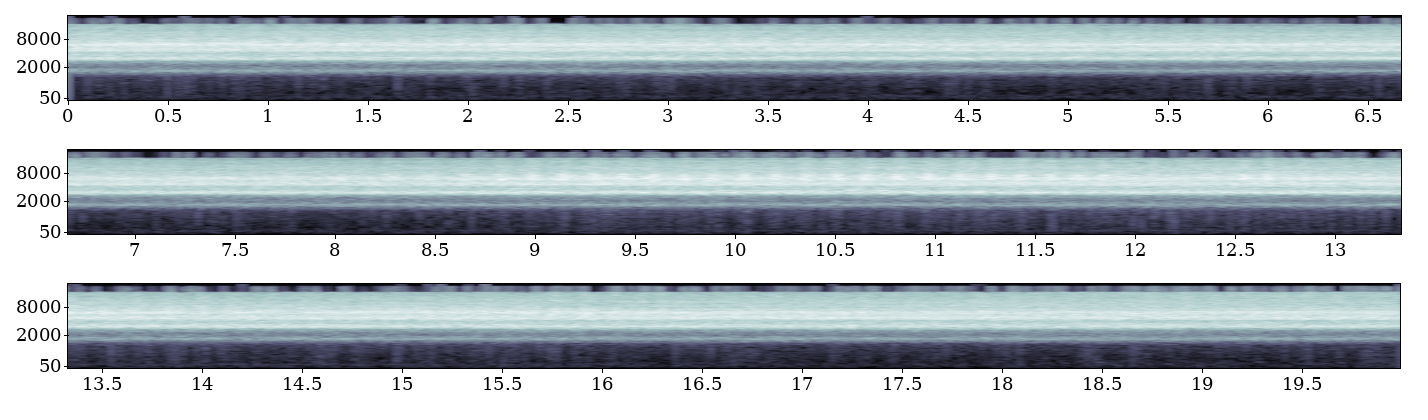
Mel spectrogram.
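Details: Summer forest cicada chorus, a continuous shrill metallic hiss at an even loudness throughout, made of many overlapping callers with a slight rapid flutter and no birds, wind or voices.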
